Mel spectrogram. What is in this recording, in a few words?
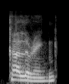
"colouring", Indian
